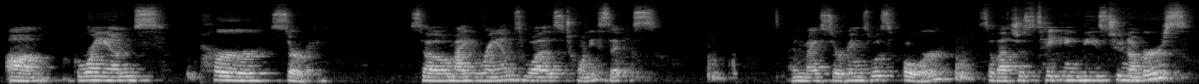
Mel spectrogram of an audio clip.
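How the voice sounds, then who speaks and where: A woman teacher talking through math problems step by step, working as she writes and uses a calculator. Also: on the low side. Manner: talks through steps while writing and using a calculator. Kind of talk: recorded math lesson. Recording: echoey room, voice a bit distant from the mic.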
